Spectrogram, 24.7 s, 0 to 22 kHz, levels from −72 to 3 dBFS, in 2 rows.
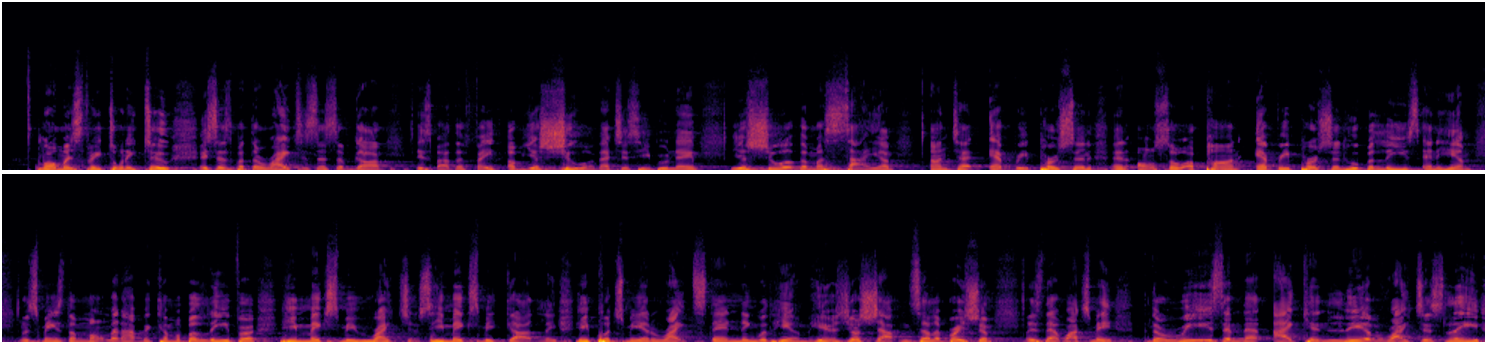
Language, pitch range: English, 160-210 Hz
